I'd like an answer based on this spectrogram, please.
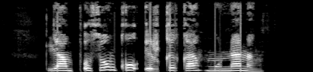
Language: Puno Quechua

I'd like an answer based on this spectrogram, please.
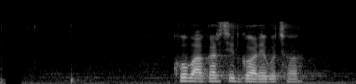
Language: Nepali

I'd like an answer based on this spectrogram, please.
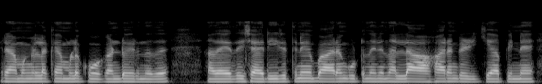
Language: Malayalam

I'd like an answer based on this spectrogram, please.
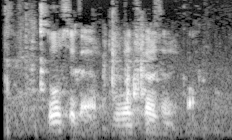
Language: Japanese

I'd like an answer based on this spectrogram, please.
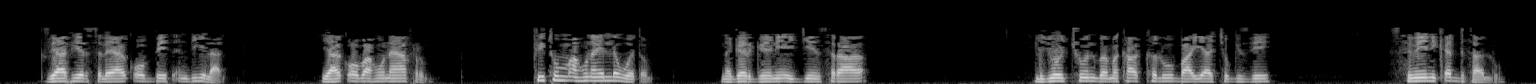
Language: Amharic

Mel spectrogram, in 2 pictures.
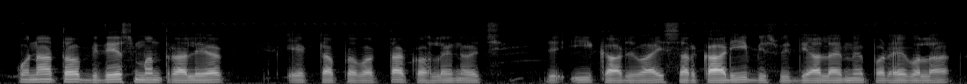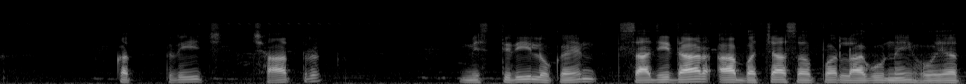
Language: Maithili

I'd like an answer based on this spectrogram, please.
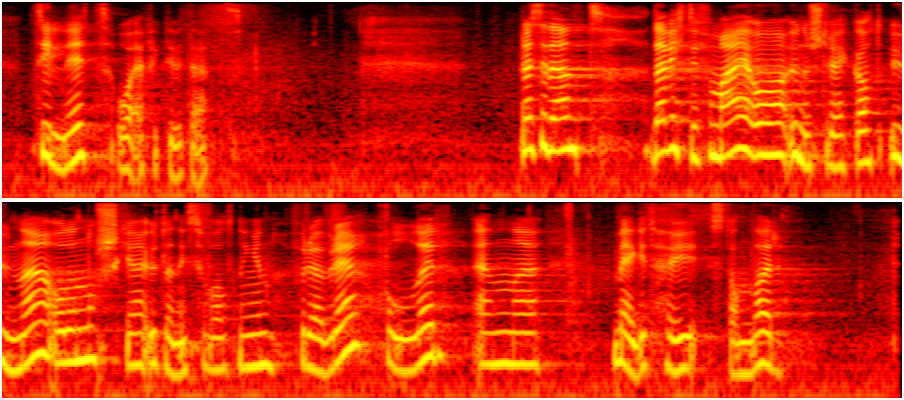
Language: Norwegian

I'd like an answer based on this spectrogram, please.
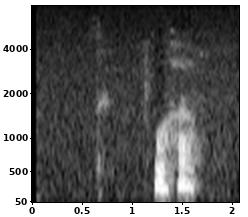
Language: Chinese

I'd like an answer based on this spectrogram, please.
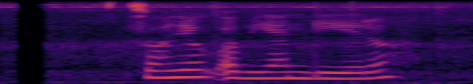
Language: Nepali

